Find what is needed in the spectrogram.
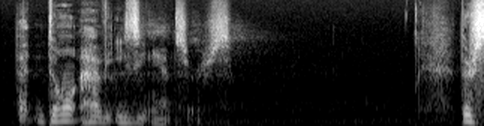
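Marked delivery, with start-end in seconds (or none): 0.1-1.6 soft whisper. Real, not acted. Preacher to congregation about hard questions, in a whisper.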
